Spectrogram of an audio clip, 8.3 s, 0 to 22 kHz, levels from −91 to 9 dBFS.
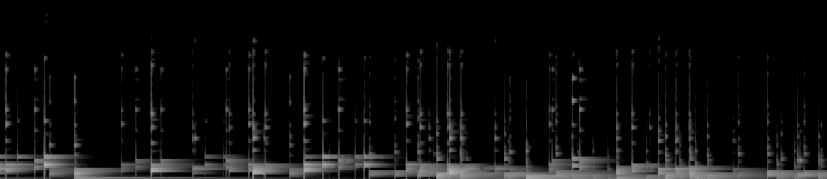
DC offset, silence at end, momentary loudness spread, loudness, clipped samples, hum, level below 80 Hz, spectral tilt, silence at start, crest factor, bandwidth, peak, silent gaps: under 0.1%; 0 s; 16 LU; -36 LUFS; under 0.1%; none; -68 dBFS; -3.5 dB/octave; 0 s; 20 dB; 16 kHz; -16 dBFS; none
